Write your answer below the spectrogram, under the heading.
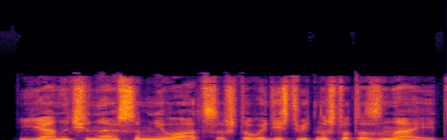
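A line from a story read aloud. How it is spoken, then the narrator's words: Gentle. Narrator (Russian): мягко сказал он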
